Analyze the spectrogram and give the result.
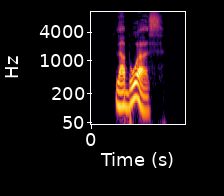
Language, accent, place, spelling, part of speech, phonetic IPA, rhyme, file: German, Germany, Berlin, Labors, noun, [laˈboːɐ̯s], -oːɐ̯s, De-Labors.ogg
- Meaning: plural of Labor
